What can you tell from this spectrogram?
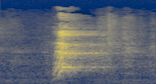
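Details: Toy poodle barking angrily at a caribou shown on TV; a single sharp, high bark with bright harmonics that fades quickly, otherwise quiet.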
